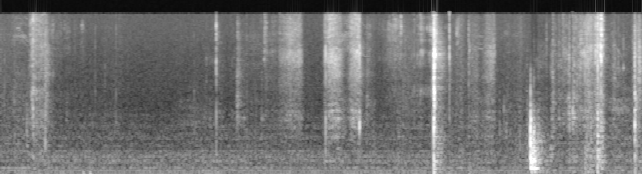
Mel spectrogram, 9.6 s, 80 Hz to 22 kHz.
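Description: Masking tape being handled and pressed onto a leather pattern for an 1872 open-top holster: quiet, sparse rustles and soft crinkles, with a few sharper peeling or sticking snaps near the end, set against faint room noise.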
